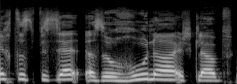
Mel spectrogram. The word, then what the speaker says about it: Rounhaa: Entweder heisst er äh, Runa oder Rona oder Runa. – Ich glaube, man sagt Runa.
